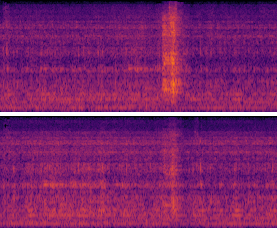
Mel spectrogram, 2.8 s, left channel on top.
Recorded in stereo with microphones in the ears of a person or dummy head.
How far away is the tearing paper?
About 1.8 m.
